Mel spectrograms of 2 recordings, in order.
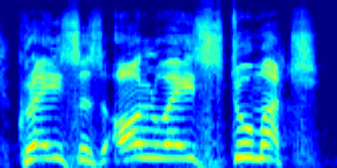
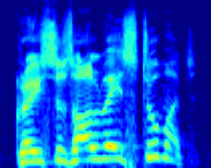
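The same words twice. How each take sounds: First: Slow, with weight on "too"; emphatic slow take. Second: Said in the usual way. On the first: Shown as a demonstration. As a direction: lean hard on "too", slowly.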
